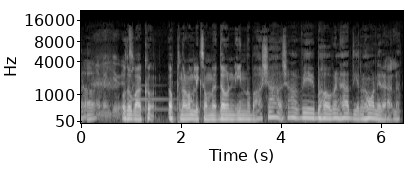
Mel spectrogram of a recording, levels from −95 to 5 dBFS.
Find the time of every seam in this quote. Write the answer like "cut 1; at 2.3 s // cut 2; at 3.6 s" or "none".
none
